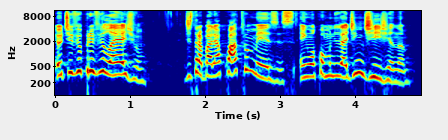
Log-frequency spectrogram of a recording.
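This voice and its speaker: With lively intonation and a bright, sharp tone, a woman talks at a moderate pace in a high pitch. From Brazil, Espírito Santo countryside. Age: young. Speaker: young missionary. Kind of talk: testimony. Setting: church service.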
